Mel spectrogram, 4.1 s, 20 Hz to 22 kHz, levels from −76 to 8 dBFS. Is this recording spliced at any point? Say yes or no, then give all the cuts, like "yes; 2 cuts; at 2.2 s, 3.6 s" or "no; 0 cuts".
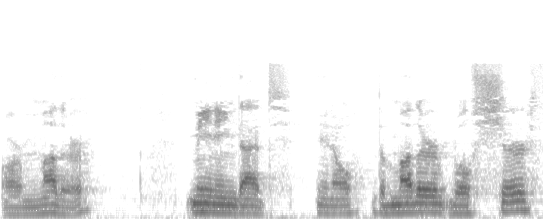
no; 0 cuts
